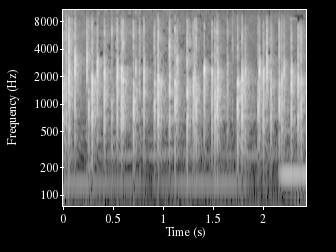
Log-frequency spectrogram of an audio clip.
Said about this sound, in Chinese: 来来来，鼓掌！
